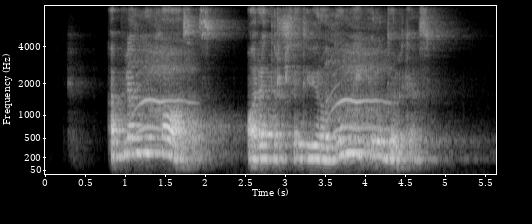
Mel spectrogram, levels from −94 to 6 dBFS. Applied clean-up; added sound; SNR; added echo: none; Gasp; 12 dB; reverberation time 0.8 s.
